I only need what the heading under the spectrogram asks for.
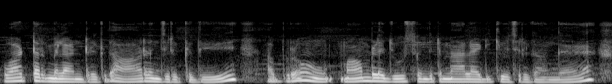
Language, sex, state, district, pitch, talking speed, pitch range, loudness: Tamil, male, Tamil Nadu, Kanyakumari, 130 Hz, 115 wpm, 120-145 Hz, -15 LUFS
